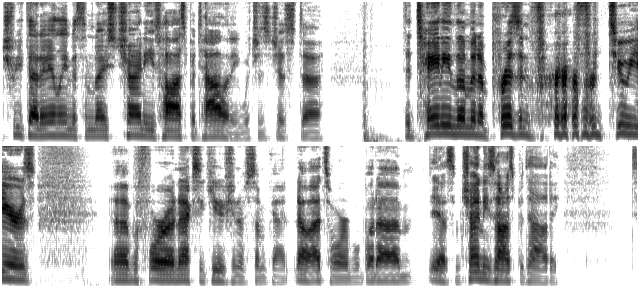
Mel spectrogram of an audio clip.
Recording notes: This week its coming to live from the Comedy Padcast Studio headquarters in the front seat of my CRV parked in a driveway.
